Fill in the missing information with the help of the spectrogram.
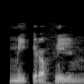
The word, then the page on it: microfilm: Spanish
